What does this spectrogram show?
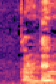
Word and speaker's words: condemn: कंडेम माने निंदा करना, तो CONDEMN, तो N इसमें भी साइलेंस वर्ड होता है।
